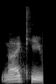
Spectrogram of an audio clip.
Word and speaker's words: Nike: says I don't project Nike Greek Victory pronounced Nike was a US Army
